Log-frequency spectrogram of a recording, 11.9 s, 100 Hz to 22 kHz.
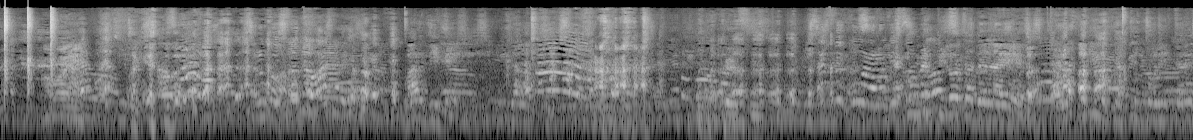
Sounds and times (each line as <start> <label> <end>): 0.0 laughter 4.3
0.0 shuttle bus 11.9
5.2 laughter 8.7
10.2 laughter 11.5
